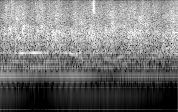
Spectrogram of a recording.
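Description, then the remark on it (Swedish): An audience claps steadily, a dense wash of many hands at an even, sustained level, with a faint low hum running underneath. “Wow, jag ger dem en stor applåd.”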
